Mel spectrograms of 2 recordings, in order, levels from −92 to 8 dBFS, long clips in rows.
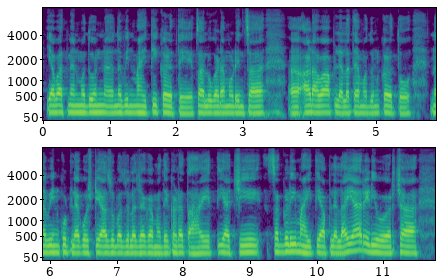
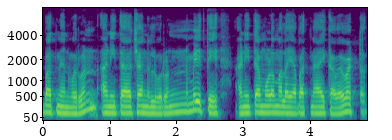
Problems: constant background noise, continuous background conversations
